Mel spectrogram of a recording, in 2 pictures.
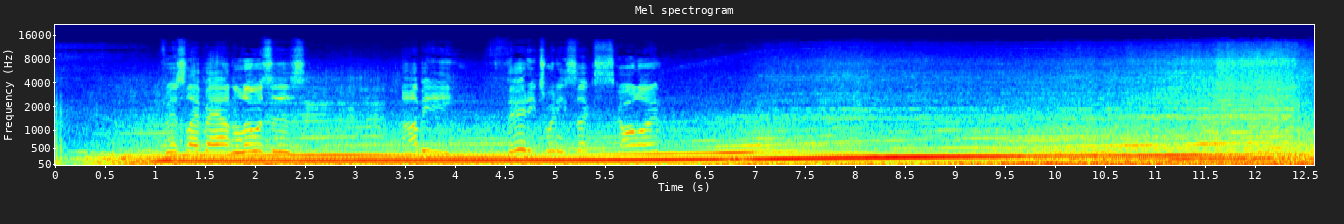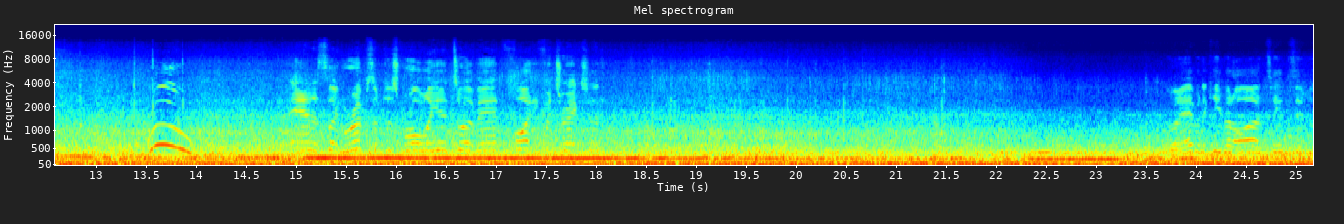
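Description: A car engine drones loudly inside the cabin, its pitch rising and falling as the car speeds up.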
